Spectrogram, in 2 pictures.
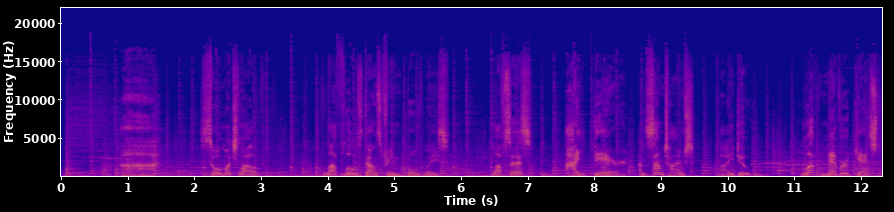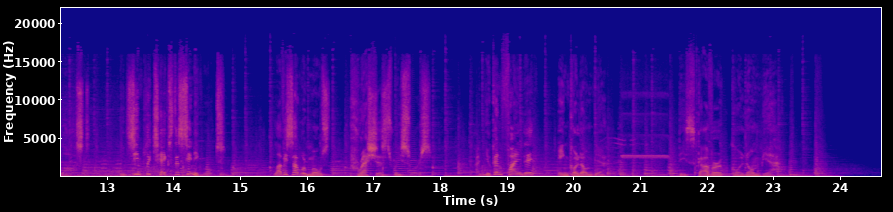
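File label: Latin American Spanish Accented English; GoLocalise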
